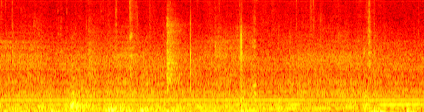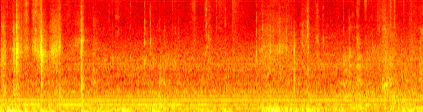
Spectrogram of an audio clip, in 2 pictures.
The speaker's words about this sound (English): But then I would just start putting up cards. And I'll just put them on the bottom because there's a thing there. Okay, and I actually overlap them.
